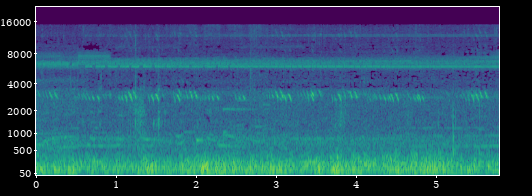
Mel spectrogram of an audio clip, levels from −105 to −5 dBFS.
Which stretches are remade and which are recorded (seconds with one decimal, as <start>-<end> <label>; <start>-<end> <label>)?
0.0-0.8 recorded; 0.8-2.9 remade; 2.9-5.8 recorded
